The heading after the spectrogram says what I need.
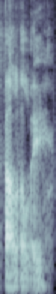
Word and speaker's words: Vallely: You've pronounced it perfectly. It's Vallely. That's right. I get a lot of different variations on that, but you've done it right.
